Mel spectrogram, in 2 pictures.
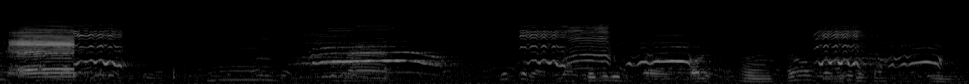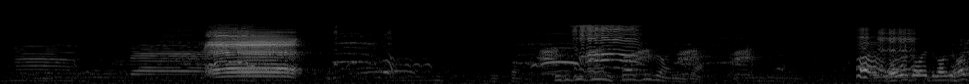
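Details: Changthangi or Pashmina goats herded together with sheep in the Himalaya: a dense chorus of wavering, nasal bleats from several animals, loud bursts every one to three seconds separated by quieter stretches.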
